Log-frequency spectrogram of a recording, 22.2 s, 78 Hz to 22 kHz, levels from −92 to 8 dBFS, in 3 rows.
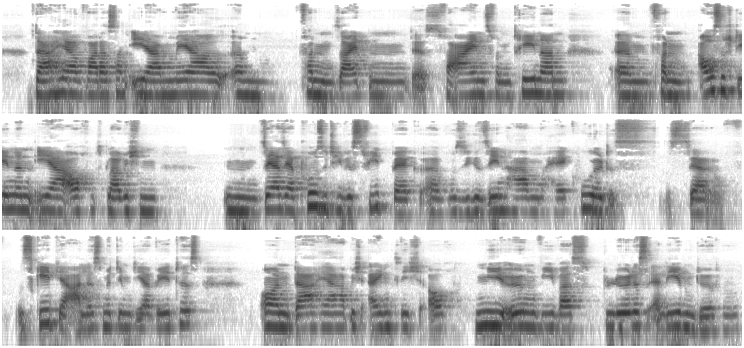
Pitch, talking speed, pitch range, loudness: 205 Hz, 150 wpm, 200-215 Hz, -22 LUFS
